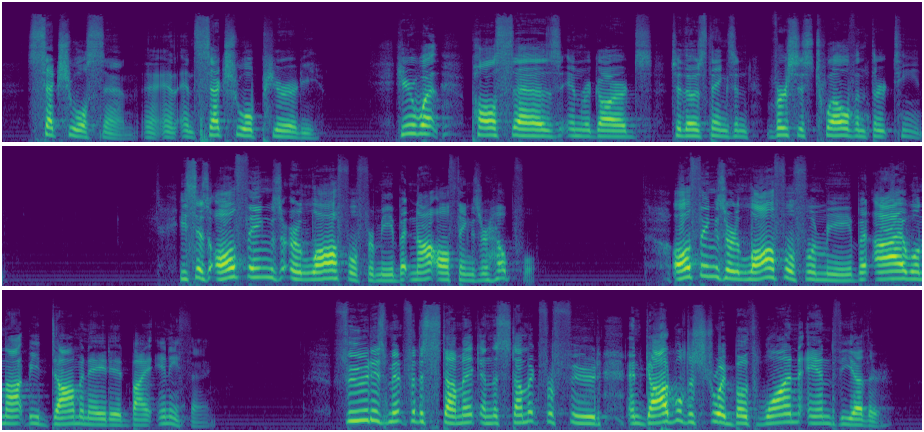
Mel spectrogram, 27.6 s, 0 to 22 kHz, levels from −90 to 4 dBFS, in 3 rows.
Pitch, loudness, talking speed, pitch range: 185 Hz, -17 LUFS, 150 wpm, 150-210 Hz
